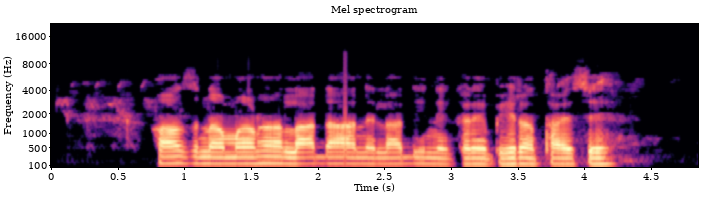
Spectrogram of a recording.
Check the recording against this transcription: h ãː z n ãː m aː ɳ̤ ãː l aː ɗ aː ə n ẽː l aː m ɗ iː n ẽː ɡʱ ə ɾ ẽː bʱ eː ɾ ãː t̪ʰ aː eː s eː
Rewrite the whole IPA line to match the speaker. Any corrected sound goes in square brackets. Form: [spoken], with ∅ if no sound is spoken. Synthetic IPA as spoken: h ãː z n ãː m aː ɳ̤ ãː l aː ɗ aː ə n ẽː l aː [∅] ɗ iː n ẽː ɡʱ ə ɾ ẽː bʱ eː ɾ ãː t̪ʰ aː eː s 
